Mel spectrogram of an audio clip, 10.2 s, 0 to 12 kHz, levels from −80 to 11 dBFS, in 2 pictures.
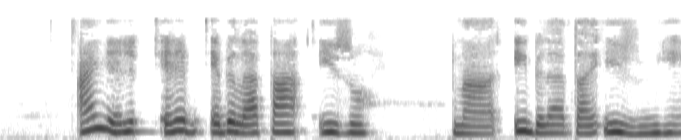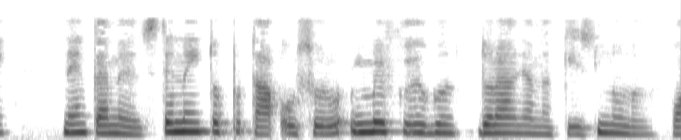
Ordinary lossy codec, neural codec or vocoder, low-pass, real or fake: MP3, 32 kbps; codec, 16 kHz, 1 kbps, X-Codec, HuBERT features, trained on balanced general audio; 7.2 kHz; fake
